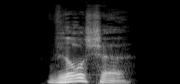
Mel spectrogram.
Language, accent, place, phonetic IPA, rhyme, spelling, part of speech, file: German, Germany, Berlin, [ˈvɪʁʃə], -ɪʁʃə, wirsche, adjective, De-wirsche.ogg
- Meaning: inflection of wirsch: 1. strong/mixed nominative/accusative feminine singular 2. strong nominative/accusative plural 3. weak nominative all-gender singular 4. weak accusative feminine/neuter singular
